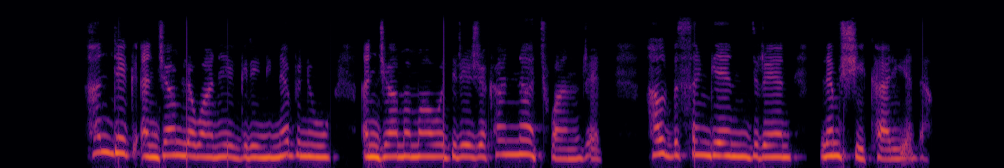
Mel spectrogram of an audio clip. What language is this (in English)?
Central Kurdish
